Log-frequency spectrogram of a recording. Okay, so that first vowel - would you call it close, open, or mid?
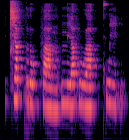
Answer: open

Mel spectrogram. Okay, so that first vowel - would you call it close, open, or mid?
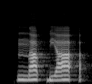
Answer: open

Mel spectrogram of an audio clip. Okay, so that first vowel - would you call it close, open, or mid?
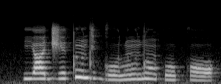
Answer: open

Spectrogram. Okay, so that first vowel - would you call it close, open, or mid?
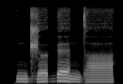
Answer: mid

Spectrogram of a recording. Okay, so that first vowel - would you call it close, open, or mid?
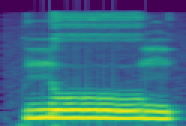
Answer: close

